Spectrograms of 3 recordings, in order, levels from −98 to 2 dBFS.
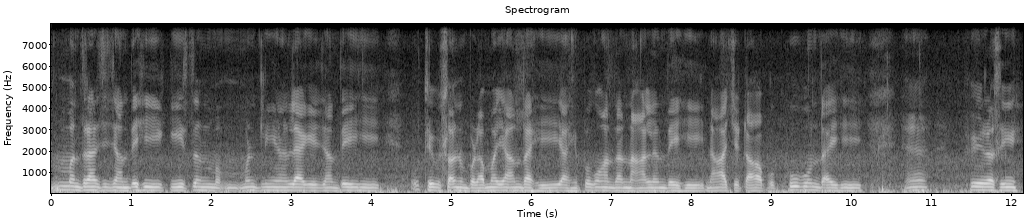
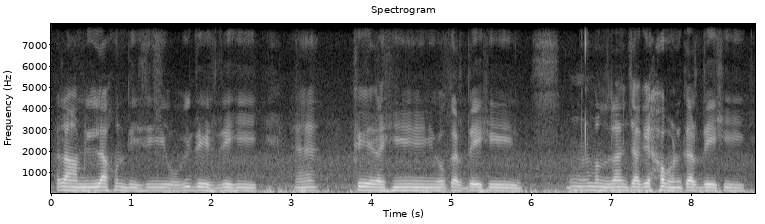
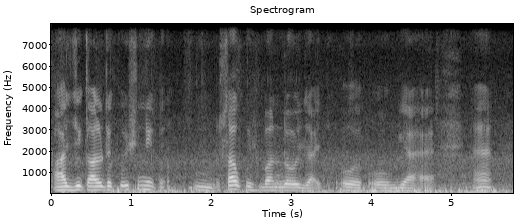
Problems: background conversations at intervals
